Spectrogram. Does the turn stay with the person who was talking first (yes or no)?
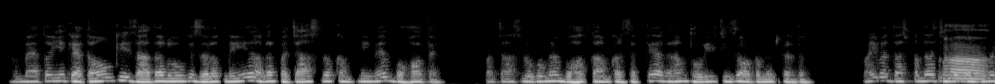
yes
